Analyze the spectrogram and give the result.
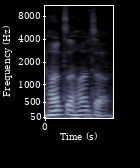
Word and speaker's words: Hunter x Hunter: It's the X is silent. I don't know why it's even there, Hunter, but it's called Hunter Hunter.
